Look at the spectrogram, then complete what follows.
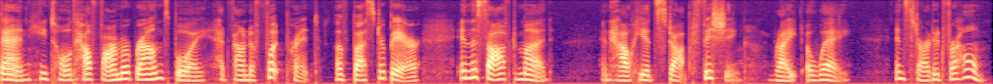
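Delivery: ordinary delivery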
